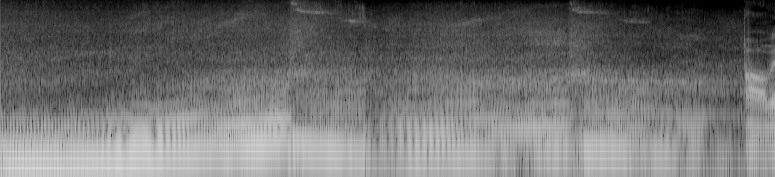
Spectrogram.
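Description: A turbocharged Honda CR-V accelerates hard, its engine note climbing steadily through several pulls, loud and close, with a whooshing rise between shifts.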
